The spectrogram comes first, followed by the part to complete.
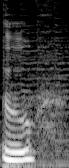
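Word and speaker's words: う: u turned sideways and it's pronounced ooh like the u like the u and u so we have a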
